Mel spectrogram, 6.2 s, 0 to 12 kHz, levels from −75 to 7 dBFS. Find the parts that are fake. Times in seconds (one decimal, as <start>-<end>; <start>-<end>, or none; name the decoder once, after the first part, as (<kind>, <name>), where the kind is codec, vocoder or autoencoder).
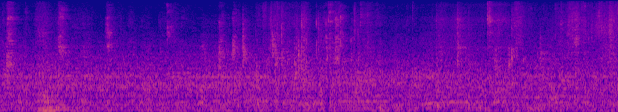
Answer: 4.2-5.1 (autoencoder, DAC-VAE)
